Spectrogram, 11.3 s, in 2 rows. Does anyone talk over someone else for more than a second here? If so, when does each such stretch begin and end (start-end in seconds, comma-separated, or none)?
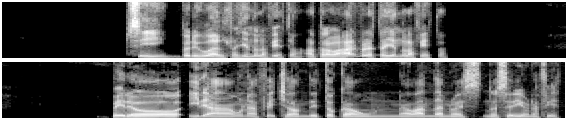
none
